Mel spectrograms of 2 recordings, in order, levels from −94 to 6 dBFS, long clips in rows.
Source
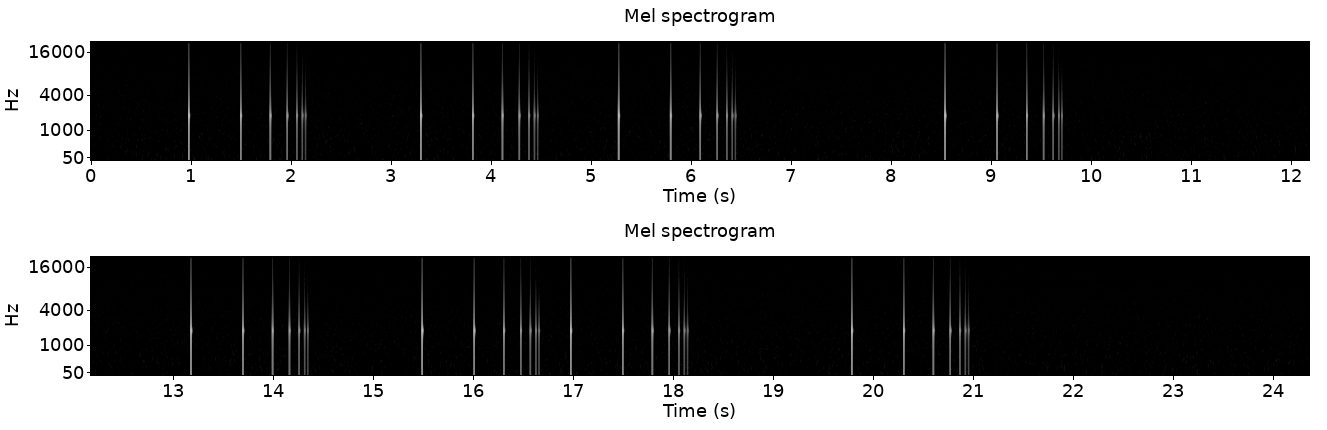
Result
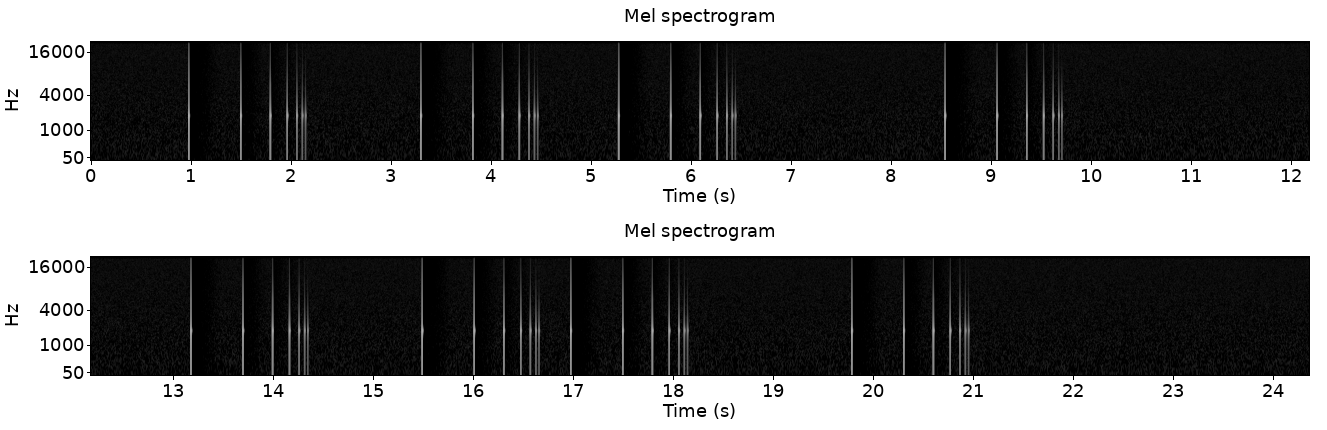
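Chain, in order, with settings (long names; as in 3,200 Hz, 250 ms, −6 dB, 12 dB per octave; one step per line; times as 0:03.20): downward compressor 4 to 1, threshold −32 dBFS, peak gain reduction 14.5 dB
level +7.5 dB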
